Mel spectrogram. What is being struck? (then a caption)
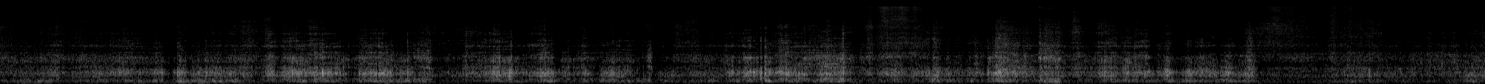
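Wooden board. Long pink nails scratch across a flat, light, solid wooden board, making a continuous dry rasping concentrated in the midrange. The scratching swells and eases in waves, with a few brief breaks between strokes, and stays fairly quiet throughout.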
